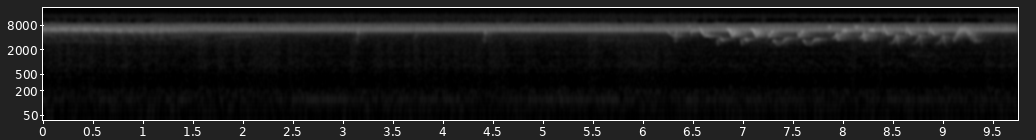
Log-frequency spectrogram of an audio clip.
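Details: Male indigo bunting singing: after six seconds of steady high insect drone, a quick series of high, paired, slurred notes dropping and rising, partly blending with the constant insect hum.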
